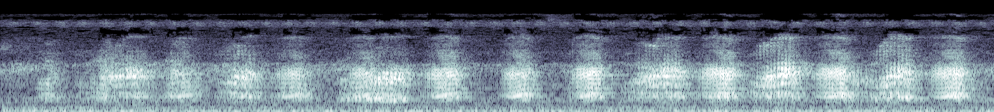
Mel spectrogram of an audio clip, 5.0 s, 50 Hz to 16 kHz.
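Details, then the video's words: Frogs calling during a tropical low at Driver, Northern Territory, Australia, in December 2013, phone recording; a quieter, faster run of pulsed croaks, about three per second, with a dense frog chorus behind. "Tropical Storm Frogs Singing"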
